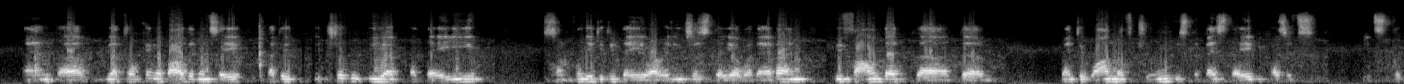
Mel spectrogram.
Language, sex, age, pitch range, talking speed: English, male, 50-69, 110-130 Hz, 180 wpm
